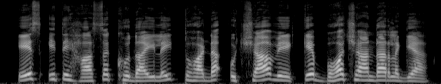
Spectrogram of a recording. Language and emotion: Punjabi, happy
